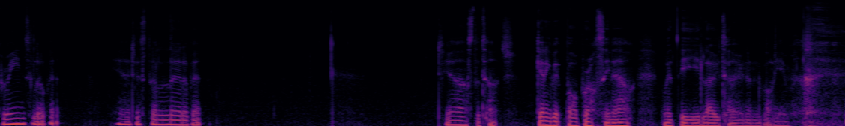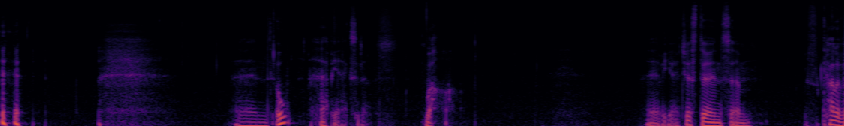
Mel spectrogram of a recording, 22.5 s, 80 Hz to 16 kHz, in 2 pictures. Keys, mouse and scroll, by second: 0.3 middle click, 1.0-2.2 drag, 2.2 middle click, 2.9-4.1 drag, 4.1 middle click, 4.7-6.2 drag, 6.2 middle click, 6.8-9.5 drag, 9.5 middle click, 10.3 click, 10.8 middle click, 11.3 click, 11.7 middle click, 12.1 click, 13.1 middle click, 13.4 click, 14.1 middle click, 14.5 click, 15.0 middle click, 15.8 click, 16.4 middle click, 16.9 click, 17.8 middle click, 18.3 click, 18.8 middle click, 19.2-20.5 drag, 20.5 middle click, 21.0 click, 21.8 middle click, 22.3 click.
